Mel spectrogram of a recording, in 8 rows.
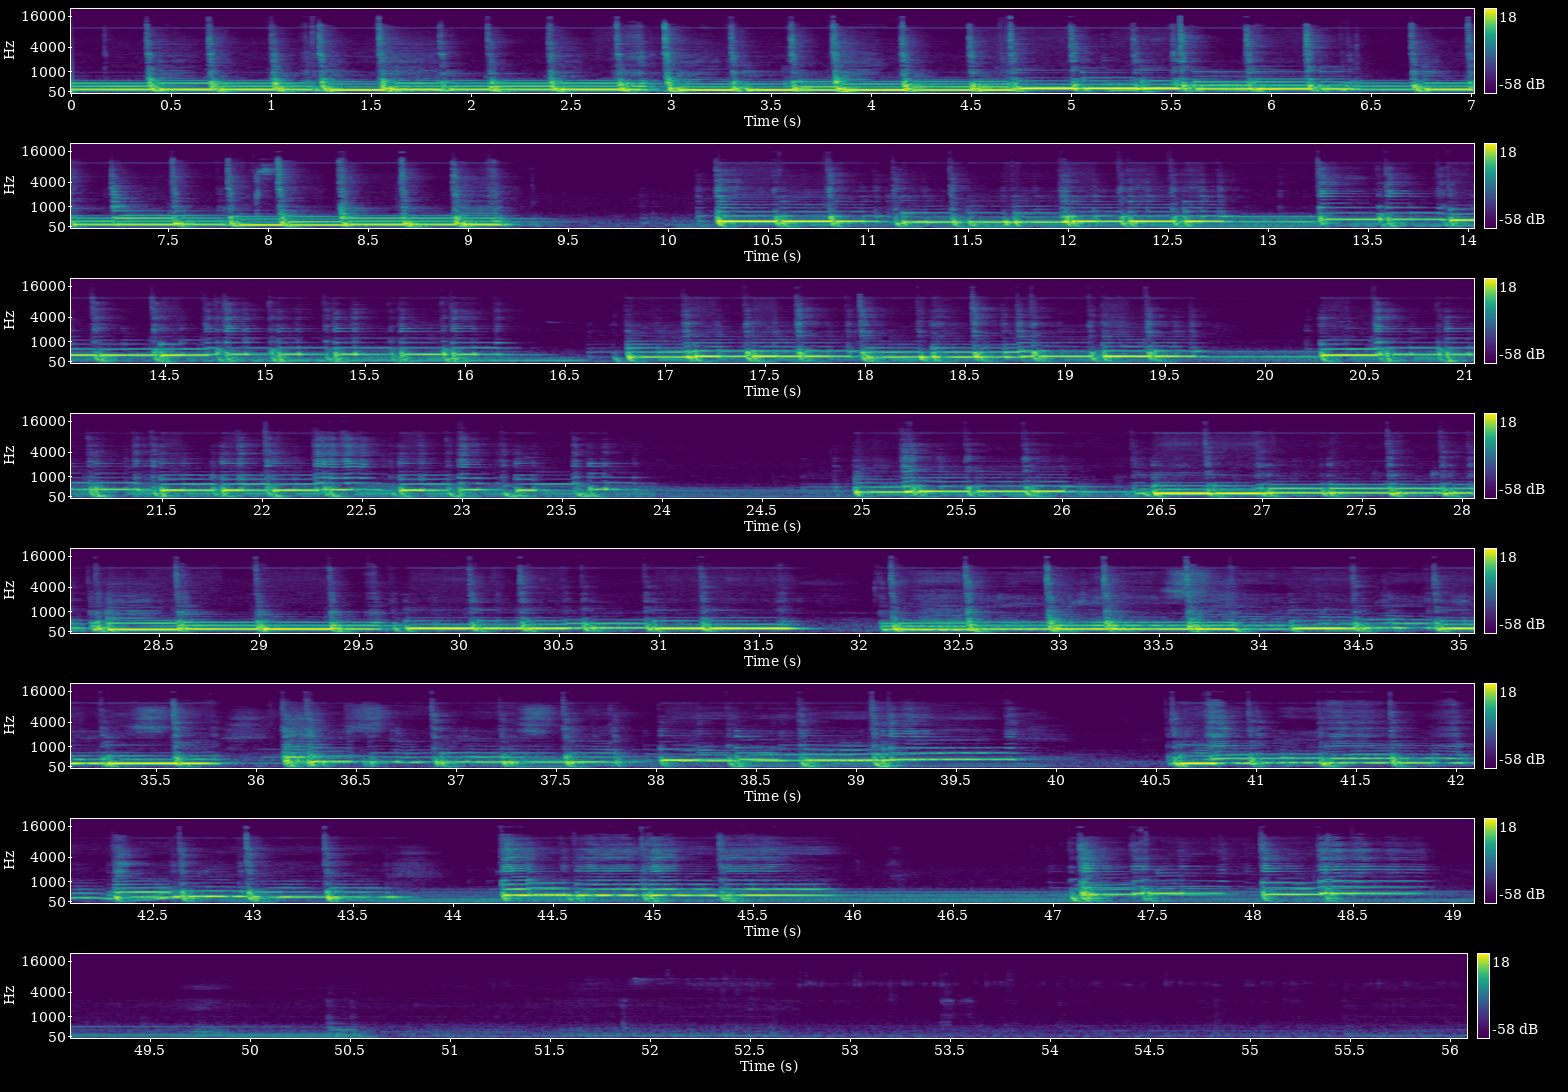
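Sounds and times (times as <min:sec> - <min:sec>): electric bass guitar plucked notes: 0:00.0 - 0:52.1.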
